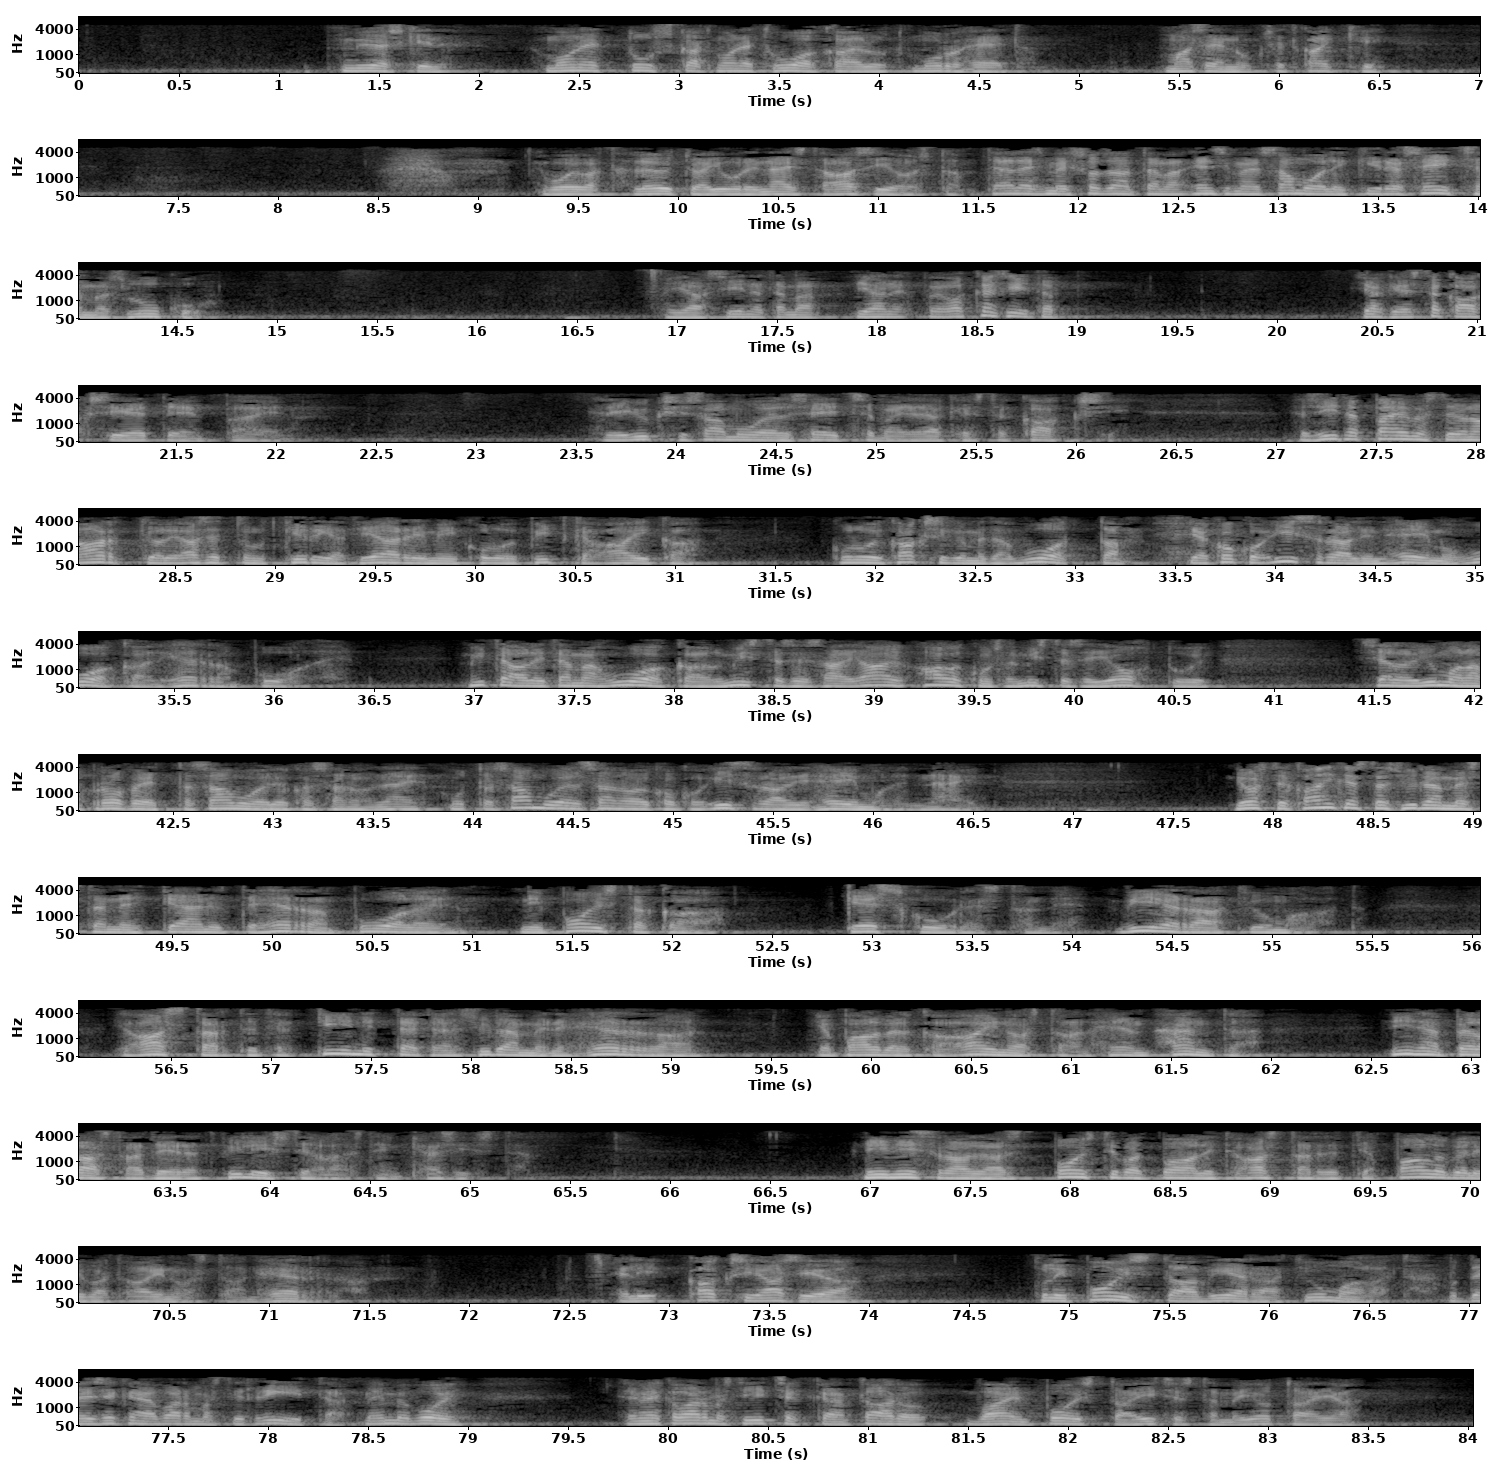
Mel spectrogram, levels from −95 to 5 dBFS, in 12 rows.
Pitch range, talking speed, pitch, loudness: 120-150 Hz, 105 wpm, 130 Hz, -28 LUFS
